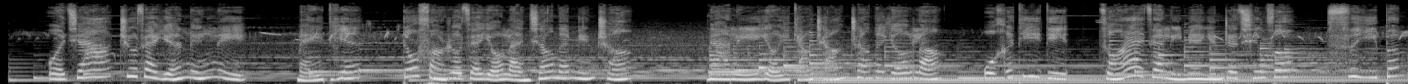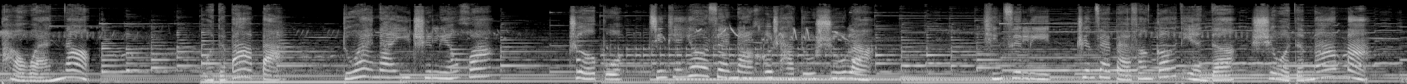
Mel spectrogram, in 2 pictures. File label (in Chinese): 女 卡通女童; 我家住在园林里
